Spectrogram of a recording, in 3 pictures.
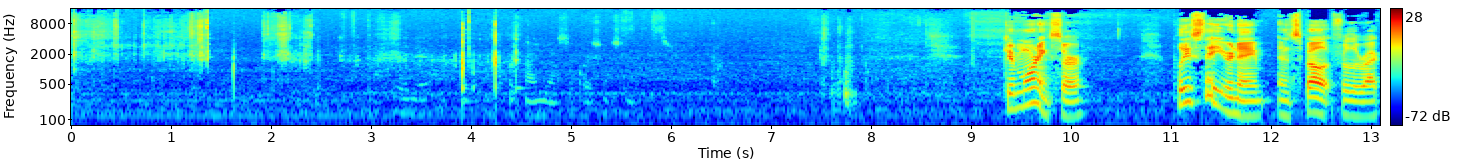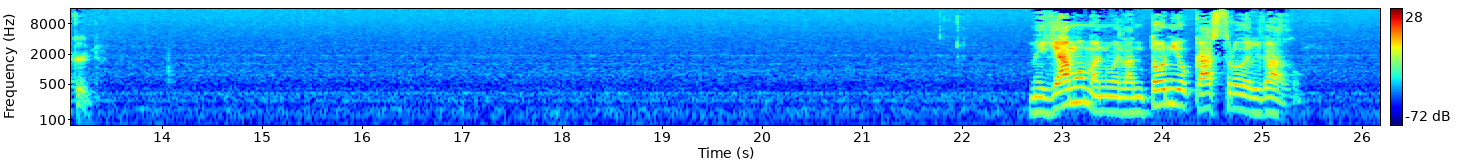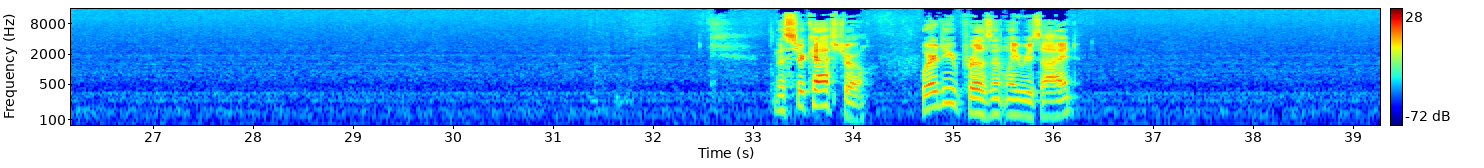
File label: Consecutive Accident Spanish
